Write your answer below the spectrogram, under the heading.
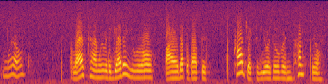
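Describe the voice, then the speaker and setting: An actress playing a quick-witted young woman in an old-time radio drama, with a wry, teasing manner. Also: medium pitch, lively intonation, natural voice. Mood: curious. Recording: dull, noisy vintage radio recording.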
